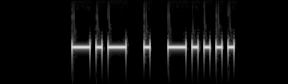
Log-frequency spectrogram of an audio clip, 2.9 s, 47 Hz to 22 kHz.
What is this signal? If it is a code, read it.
Morse code, heard as a keyed tone, about 20 wpm, 700 Hz. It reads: KE6
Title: USA Call Sign Prefixes - Repeated 2x - 20wpm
